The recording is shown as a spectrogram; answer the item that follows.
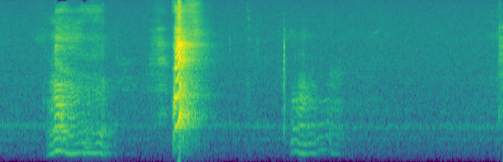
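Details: Five-month-old pug puppy Carlos barks indoors: a drawn-out harmonic yap, one sharp loud bark near the middle, then a softer yap, with quiet gaps and a steady faint hum behind.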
